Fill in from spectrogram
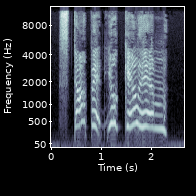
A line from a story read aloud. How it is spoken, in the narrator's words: shriek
